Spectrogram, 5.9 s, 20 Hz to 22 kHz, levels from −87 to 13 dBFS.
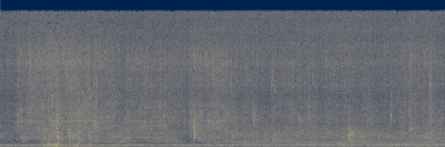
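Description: A brief jumbled stutter is heard from 1.70 to 1.72 s, the mark of chunks out of order: one chunk of about 10.7 ms arrived one position late and played after its successor, so nothing is missing, but three hard joins break the waveform.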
